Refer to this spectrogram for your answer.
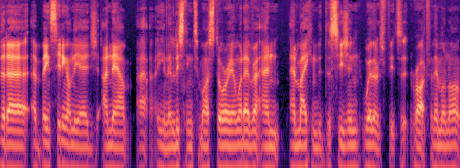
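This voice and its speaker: Against a quiet background, a man with an Australian accent talks very fast at a fairly low pitch. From South Australia. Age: 40s. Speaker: podcast host. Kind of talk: casual chat.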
